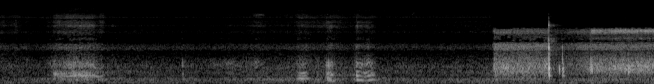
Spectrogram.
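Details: Sleeping cats: soft, snuffly nasal breaths and short snorting snore bursts over steady hiss, switching to another recording near the end: snoring.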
